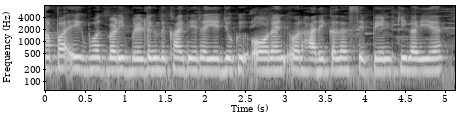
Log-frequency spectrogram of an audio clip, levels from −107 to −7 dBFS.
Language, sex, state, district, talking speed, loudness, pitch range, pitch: Hindi, female, Chhattisgarh, Rajnandgaon, 245 wpm, -24 LUFS, 190-200 Hz, 195 Hz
